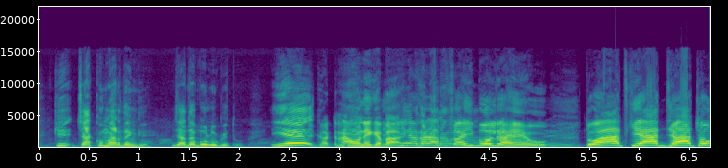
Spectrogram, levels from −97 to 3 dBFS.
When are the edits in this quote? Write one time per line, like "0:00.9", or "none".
0:03.9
